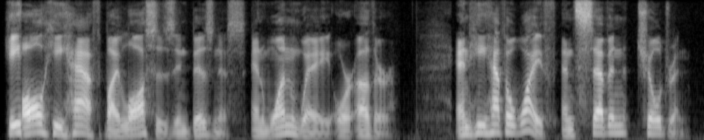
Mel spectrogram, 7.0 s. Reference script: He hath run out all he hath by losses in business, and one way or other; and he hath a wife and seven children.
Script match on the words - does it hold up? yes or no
no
